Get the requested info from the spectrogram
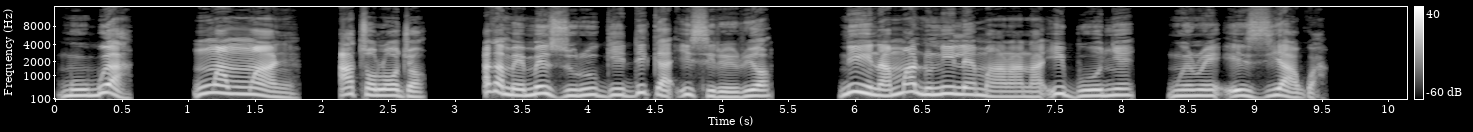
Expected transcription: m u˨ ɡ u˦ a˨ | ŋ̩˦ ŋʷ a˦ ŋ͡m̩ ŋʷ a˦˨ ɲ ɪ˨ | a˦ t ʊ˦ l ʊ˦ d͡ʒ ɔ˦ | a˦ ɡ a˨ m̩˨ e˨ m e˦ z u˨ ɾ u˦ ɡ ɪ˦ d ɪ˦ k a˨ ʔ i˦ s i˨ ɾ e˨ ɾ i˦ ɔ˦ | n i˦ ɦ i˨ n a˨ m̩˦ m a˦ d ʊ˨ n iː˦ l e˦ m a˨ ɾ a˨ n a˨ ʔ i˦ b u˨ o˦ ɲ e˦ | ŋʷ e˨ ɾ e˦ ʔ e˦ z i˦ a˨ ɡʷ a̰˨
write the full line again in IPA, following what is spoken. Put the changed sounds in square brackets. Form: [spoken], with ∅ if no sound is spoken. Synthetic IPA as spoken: m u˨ [ɡ͡b] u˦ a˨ | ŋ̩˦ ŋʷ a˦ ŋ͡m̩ ŋʷ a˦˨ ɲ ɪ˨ | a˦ t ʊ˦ l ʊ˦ d͡ʒ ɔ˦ | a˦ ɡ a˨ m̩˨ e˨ m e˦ z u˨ ɾ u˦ ɡ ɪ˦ d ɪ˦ k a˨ ʔ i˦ s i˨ ɾ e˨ ɾ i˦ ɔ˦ | n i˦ ɦ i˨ n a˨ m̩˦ m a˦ d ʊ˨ n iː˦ l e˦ m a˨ ɾ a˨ n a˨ ʔ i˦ b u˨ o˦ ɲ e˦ | ŋʷ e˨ ɾ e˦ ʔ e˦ z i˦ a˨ ɡʷ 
